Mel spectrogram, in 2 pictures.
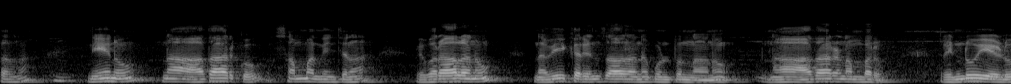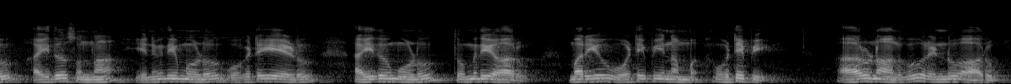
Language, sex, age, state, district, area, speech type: Telugu, male, 60+, Andhra Pradesh, Eluru, urban, read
